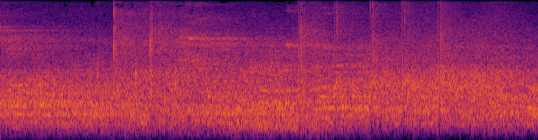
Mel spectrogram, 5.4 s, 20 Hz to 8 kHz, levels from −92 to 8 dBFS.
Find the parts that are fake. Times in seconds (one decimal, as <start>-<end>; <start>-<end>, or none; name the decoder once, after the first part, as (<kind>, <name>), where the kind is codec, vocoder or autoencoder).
none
